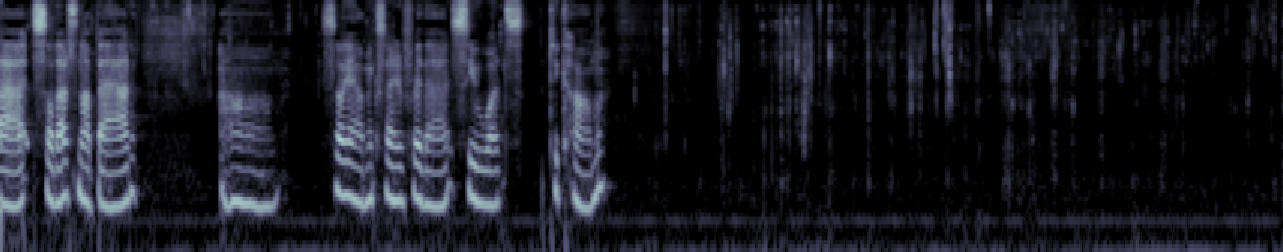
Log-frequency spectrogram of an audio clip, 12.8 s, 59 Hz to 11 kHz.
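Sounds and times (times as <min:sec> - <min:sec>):
speech: 0:00.0 - 0:01.6, 0:02.2 - 0:06.2
low steady hum: 0:00.0 - 0:12.8
person crunching onions or zucchini noodles: 0:01.4 - 0:02.2, 0:06.5 - 0:12.8.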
